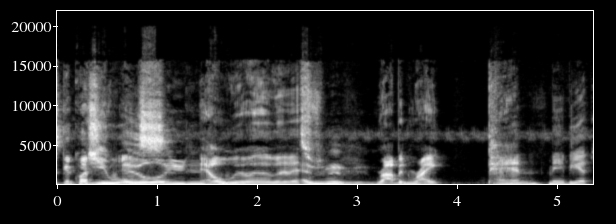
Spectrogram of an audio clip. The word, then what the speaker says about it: Elwes: Elwes.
